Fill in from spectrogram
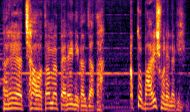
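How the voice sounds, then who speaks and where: A man's voice: mid-range voice, moderate pace, darkish tone, lightly acted. Man acting a careworn, humble poor father. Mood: worried, weary. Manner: plaintive, humble. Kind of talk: Hindi animated moral story dialogue. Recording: music behind the voice.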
